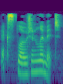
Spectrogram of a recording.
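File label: "Explosion Limit", English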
